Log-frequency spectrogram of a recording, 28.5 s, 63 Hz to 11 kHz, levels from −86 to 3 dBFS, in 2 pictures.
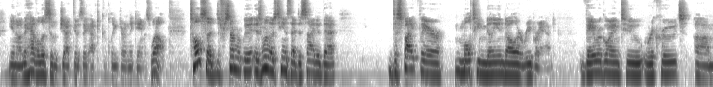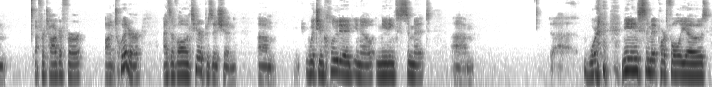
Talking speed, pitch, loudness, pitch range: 125 wpm, 130 Hz, -23 LUFS, 115-140 Hz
